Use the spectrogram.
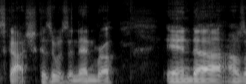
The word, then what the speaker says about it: Edinburgh: That's how you say it, Edinburgh, and then 2 days in Dublin.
